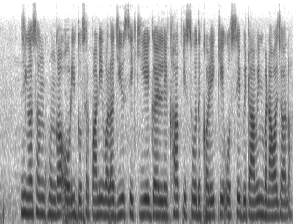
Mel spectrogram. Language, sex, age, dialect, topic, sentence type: Bhojpuri, female, 18-24, Southern / Standard, agriculture, statement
